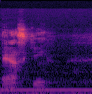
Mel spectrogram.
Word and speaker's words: ASCII: American Standard Code for information interchange and that's pronounced ASCII and we use ASCII quite a bit here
